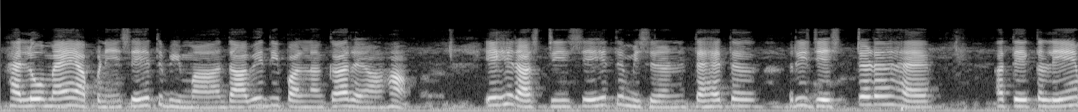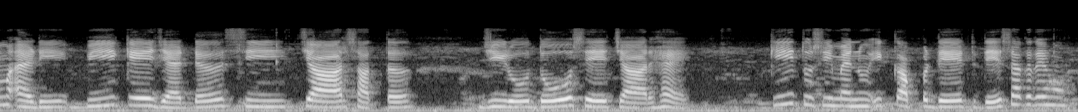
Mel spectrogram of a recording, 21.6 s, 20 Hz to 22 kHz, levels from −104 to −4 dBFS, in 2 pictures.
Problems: background sounds at intervals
